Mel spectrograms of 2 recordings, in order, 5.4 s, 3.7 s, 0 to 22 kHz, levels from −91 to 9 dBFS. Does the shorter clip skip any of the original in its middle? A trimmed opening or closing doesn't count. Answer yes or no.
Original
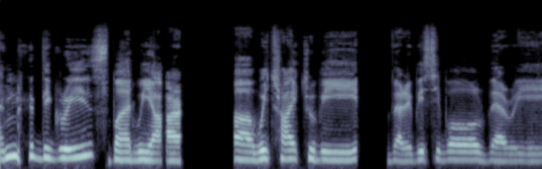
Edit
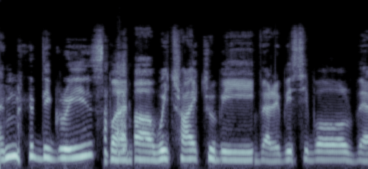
yes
